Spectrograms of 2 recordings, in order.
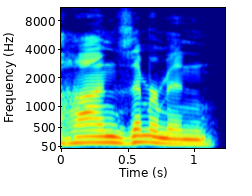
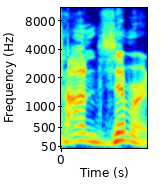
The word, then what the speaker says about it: Hans Zimmer: Hans Zimmer. That's Yeah. different. Remember, we had the Hans Zimmerman It's Hans Zimmer, not Show.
